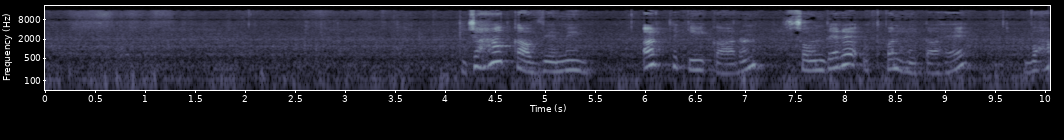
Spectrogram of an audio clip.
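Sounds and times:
low steady background rumble: 0.0s - 10.0s.

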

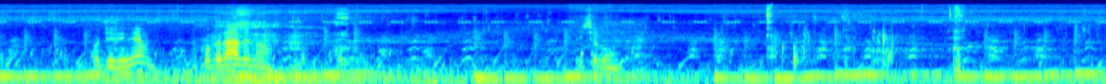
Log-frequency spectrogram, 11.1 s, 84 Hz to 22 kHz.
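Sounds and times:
low rumbling drone: 1.6s - 7.0s.

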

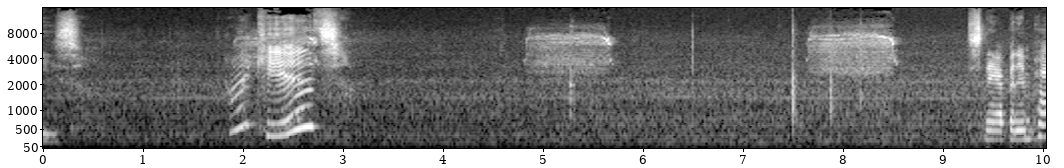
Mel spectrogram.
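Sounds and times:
owls giving raspy hissing calls: 4.8s - 5.8s, 7.6s - 8.6s
owl bill snaps: 7.5s - 8.6s.

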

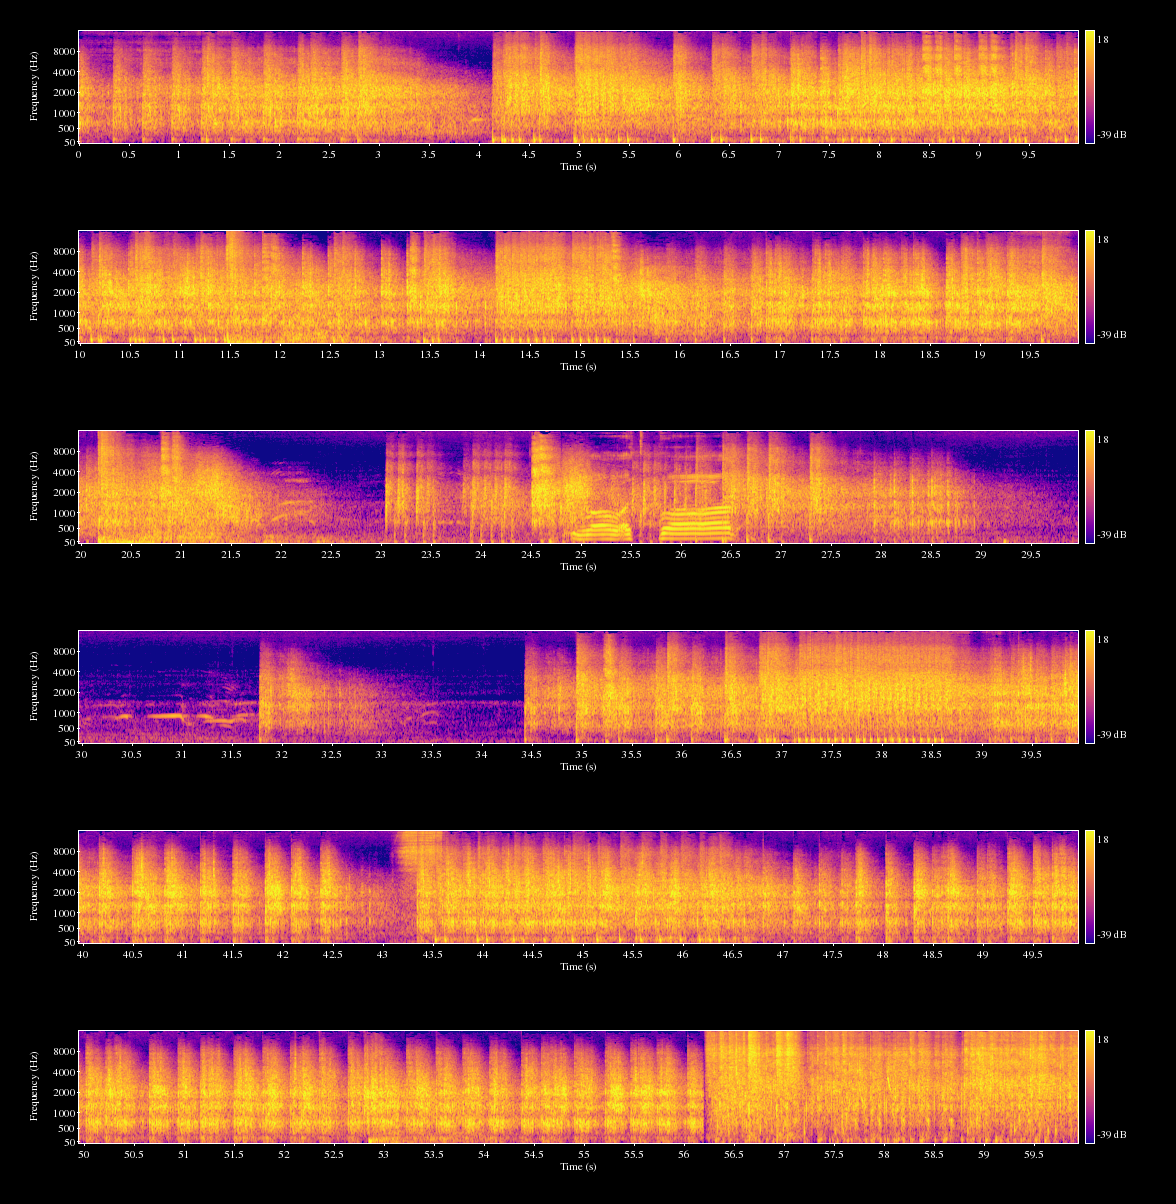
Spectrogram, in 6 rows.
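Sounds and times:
automatic gunfire: 0.0s - 21.6s, 34.4s - 59.9s
man shouting: 21.8s - 22.4s, 30.2s - 31.8s.

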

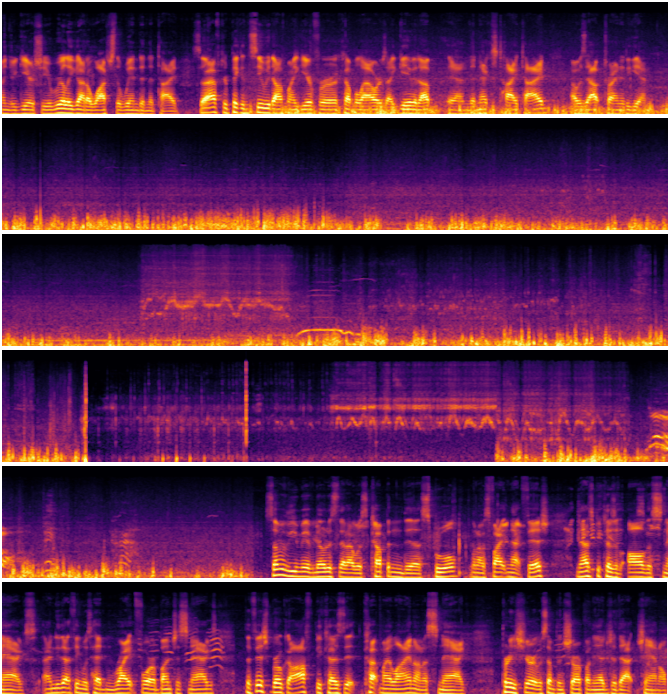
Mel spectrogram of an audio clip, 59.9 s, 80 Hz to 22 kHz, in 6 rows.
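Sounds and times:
wind rumbling on microphone: 3.2s - 36.3s, 37.2s - 53.6s
high steady whine: 20.3s - 27.7s.

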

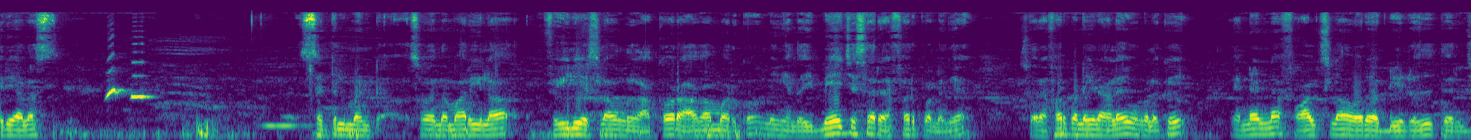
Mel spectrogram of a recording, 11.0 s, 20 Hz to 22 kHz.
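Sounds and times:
whistle-like chirp: 0.8s - 1.2s.

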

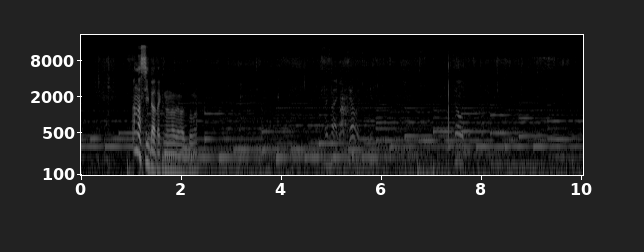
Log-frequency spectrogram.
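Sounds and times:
music of long held notes: 0.0s - 10.0s
steady hiss: 0.0s - 10.0s.

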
